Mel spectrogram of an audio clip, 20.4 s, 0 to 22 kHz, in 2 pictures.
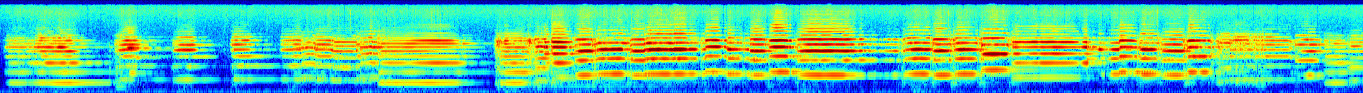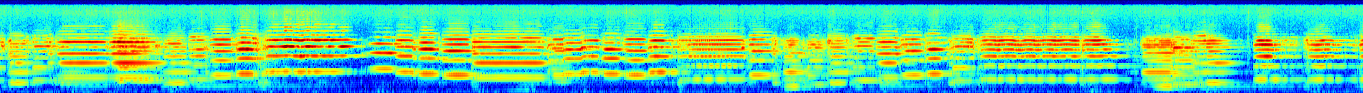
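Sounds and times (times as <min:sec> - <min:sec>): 
folk violin from Ruhnu: 0:00.0 - 0:20.4.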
